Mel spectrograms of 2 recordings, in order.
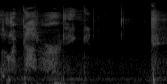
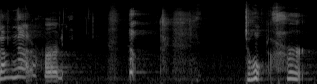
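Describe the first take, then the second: First: Slow, breathless whisper of a dying man; faint whisper. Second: Choked-up tears. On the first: Retold or imitated. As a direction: barely breathe the words out. Dying father's weak reply retold. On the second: Real, not acted. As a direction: say it as tears break through. Retelling father's words, overcome.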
